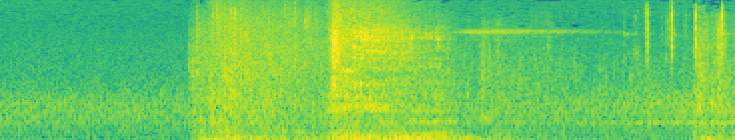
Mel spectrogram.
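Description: A large creature lets out a loud, deep roar.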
